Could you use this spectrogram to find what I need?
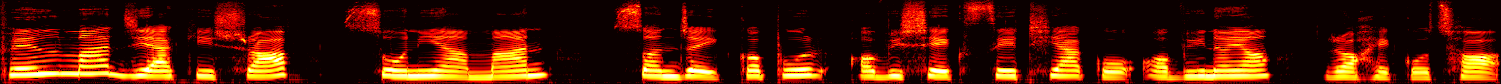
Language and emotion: Nepali, neutral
